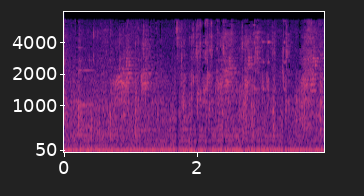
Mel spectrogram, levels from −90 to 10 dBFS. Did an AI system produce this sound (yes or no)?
no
